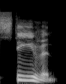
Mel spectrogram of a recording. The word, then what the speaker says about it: Stephen: that where it's like that's a PH sound. Obviously, you pronounce it Stephen.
